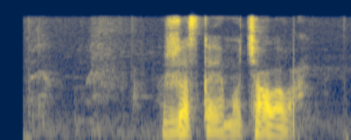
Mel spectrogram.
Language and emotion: Russian, angry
